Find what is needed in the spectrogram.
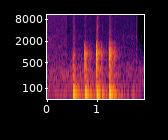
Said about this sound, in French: Cette veillée-là, elle était assise devant le feu, à la même place exactement que là où dorment ce soir ses enfants, lorsque des coups discrets retentirent à la porte.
